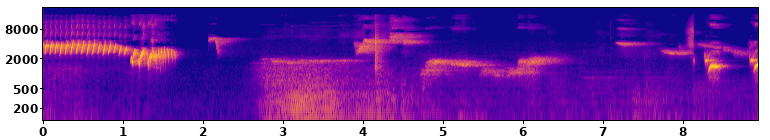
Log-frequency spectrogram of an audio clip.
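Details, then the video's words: White-rumped shama morning song: a fast bright trill at the start, then quieter smooth whistles, a soft hiss and a few sharp notes at the end. "mUrai MACET jadi NYAUT GACOR di PAGI HARI"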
